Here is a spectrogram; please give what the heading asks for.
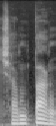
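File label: "champan", Spanish, Santiago de Compostela; Galicien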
